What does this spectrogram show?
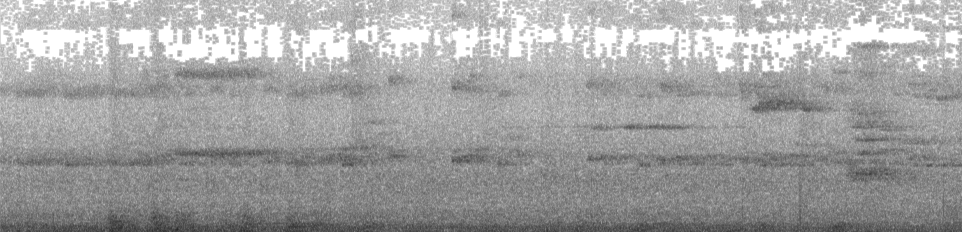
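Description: Electric commuter train running on the station tracks: a steady rumble with thin, high wheel squeal from the rails that comes and goes and shifts in pitch.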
